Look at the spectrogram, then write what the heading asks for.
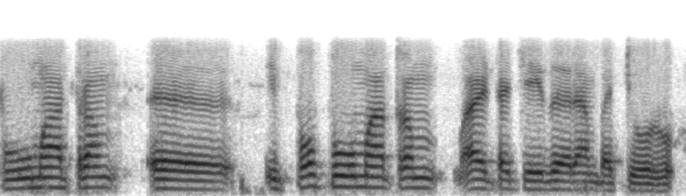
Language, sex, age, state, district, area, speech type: Malayalam, male, 18-30, Kerala, Kottayam, rural, conversation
